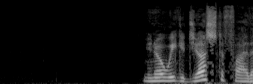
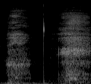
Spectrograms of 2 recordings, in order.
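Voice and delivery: soft gasp; 15 dB quieter than usual. Real, not acted. Overwhelmed by the word.

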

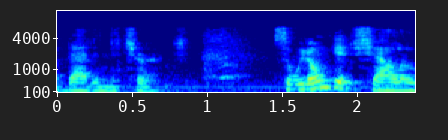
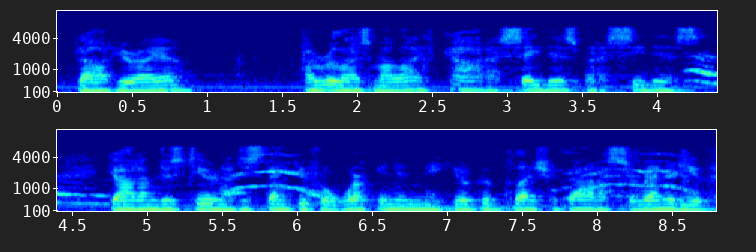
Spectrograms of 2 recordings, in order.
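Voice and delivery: softer, intimate surrender prayer; quiet prayer; 8 dB quieter than usual. Acted. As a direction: pray it alone behind closed doors. Voices a private prayer.

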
